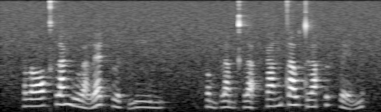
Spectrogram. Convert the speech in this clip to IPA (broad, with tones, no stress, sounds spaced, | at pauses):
l ɔː˦˥ kʰ l a˥˩ ŋ w u˨˩ a̯ l ɛː˥˩ t̚ p l ɯ˨˩ k̚ ŋ iː˧ m | h o˨˩ m p l a˨˩ m kʰ l a˨˩ ʔ k a˦˥ n t a˥˩ w t ɯ˦˥ a̯ h ɯ˥˩ k̚ w e˩˦ n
